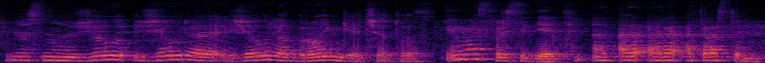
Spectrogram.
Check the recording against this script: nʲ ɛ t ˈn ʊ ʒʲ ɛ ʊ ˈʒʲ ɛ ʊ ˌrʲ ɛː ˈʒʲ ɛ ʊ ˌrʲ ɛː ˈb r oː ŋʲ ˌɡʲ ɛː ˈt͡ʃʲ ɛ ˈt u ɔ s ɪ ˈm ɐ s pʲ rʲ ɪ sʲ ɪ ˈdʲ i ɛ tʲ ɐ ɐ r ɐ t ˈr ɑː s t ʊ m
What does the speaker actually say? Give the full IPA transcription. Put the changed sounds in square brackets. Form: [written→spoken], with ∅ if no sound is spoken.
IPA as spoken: nʲ ɛ [t→s] ˈn ʊ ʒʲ ɛ ʊ ˈʒʲ ɛ ʊ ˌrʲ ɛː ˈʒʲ ɛ ʊ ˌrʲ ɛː ˈb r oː ŋʲ ˌɡʲ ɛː ˈt͡ʃʲ ɛ ˈt u ɔ s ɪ ˈm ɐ s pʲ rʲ ɪ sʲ ɪ ˈdʲ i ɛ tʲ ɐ ɐ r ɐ t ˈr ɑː s t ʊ m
